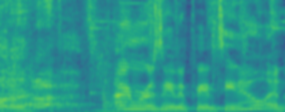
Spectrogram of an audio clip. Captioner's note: laughs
